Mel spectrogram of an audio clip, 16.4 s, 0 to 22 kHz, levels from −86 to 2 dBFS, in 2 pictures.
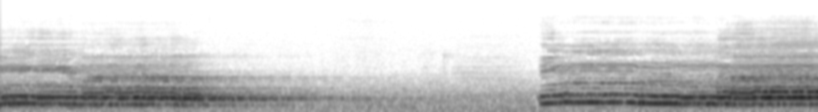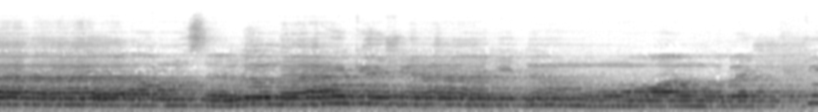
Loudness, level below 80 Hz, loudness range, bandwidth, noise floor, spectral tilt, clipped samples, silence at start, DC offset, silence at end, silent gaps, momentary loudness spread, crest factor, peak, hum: -20 LUFS; -54 dBFS; 11 LU; 7.6 kHz; -46 dBFS; -8.5 dB/octave; under 0.1%; 0 s; under 0.1%; 0 s; none; 10 LU; 16 dB; -6 dBFS; none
